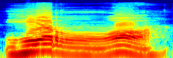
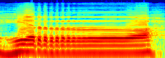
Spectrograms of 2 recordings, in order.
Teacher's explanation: untuk huruf ra ketika dia berharakat tasydid itu atau dia berharakat sukun, dia ra-nya 1 kali takrirnya. Tidak boleh banyak-banyak, tidak boleh hirrah. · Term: ra tafkhim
